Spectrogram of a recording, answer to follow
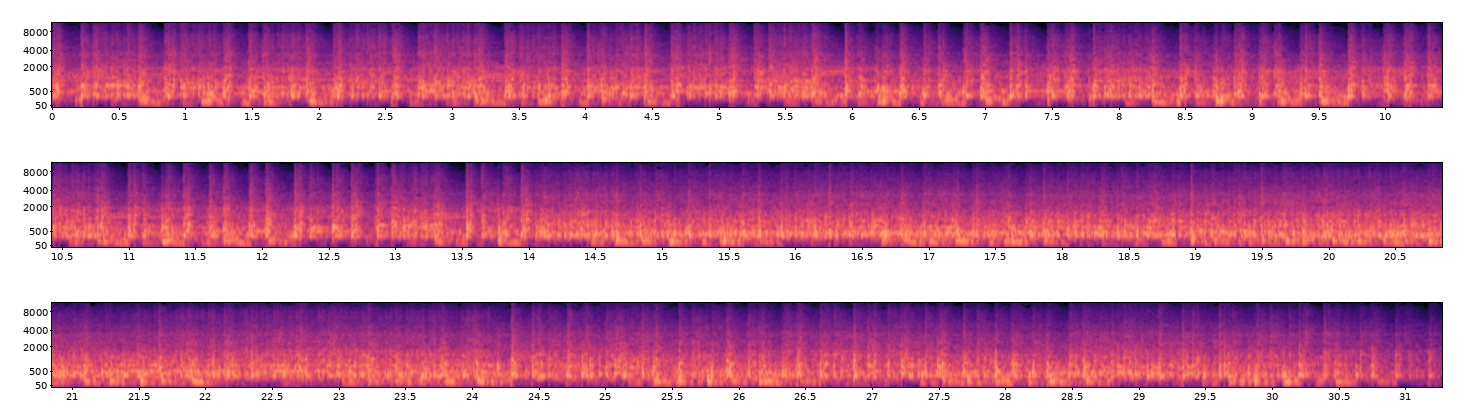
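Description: Dhol drums played fast and continuously, with sustained melodic tones sounding along.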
